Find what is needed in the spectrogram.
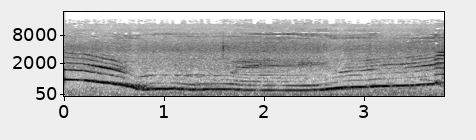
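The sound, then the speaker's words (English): A voice imitates a whale call with one long, loud, moaning tone that swoops down low, holds steady, then slides back up at the end. No other sounds accompany it. “I can speak whale! Radical dudes! Everyone, repeat after me.”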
